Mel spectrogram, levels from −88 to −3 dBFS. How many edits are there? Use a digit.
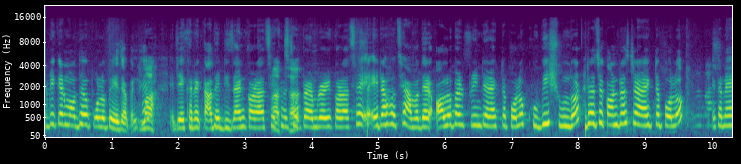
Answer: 3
